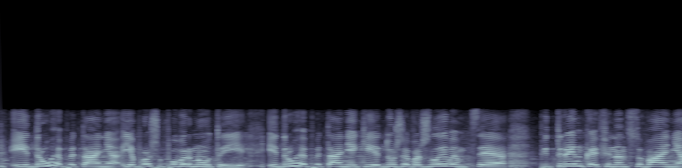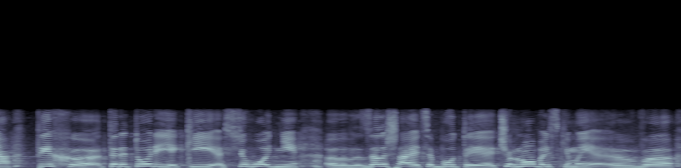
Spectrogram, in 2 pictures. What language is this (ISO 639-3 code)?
ukr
